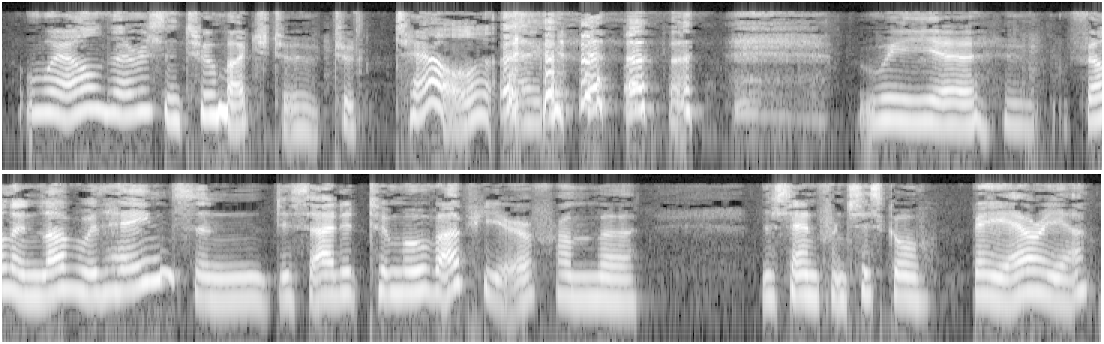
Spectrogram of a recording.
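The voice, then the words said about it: Danish accent. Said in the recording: “you have an accent ... I was born and raised in Denmark ... So I probably have some kind of an accent”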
